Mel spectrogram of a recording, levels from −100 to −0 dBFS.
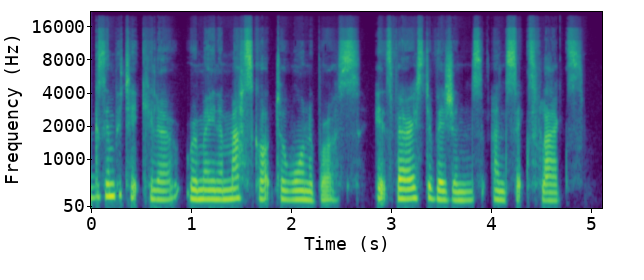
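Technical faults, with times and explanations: Throughout, Opus voice compression: the speech has that low-rate Opus character, a bit hoarse and faintly robotic, with the damage plainly audible. It sounds like hybrid mode, where a linear-prediction coder handles everything up to 8 kHz and a transform layer fills in the top. At something like 16 kbps there aren't many bits for the excitation signal, so the voicing gets rough.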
